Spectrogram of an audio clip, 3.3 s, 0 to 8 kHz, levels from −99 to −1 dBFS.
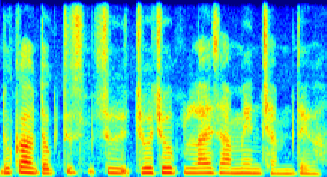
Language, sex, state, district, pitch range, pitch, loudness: Wancho, female, Arunachal Pradesh, Longding, 200-225 Hz, 215 Hz, -19 LUFS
